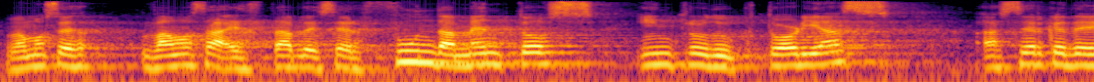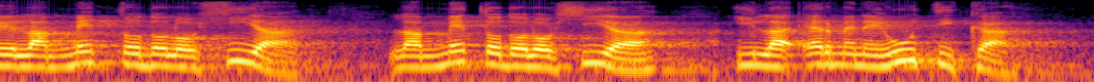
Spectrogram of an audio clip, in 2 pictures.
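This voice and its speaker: A man with an American English accent teaches a theology class, his voice sitting a little high. He is friendly and self-deprecating, often stopping to restart a word. The sound rings with the long reverb of a large hall. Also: unhurried, darkish tone. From Southern California, USA. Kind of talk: classroom lecture.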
